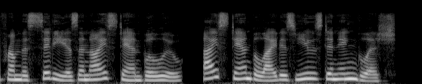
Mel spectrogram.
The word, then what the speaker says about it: Istanbul: dotted and dotless I in English the stress is on the first or last syllable but in Turkish it is on the second syllable a person from the city is an istanbulu istanbulite is used in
